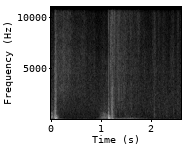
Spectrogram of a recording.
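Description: Leaves rustle as plants are pushed aside.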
